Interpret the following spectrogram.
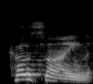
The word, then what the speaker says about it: cosine: can come up with cosine of theta all often written cos do not call it cos or cos to me it's a cosine you can use two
